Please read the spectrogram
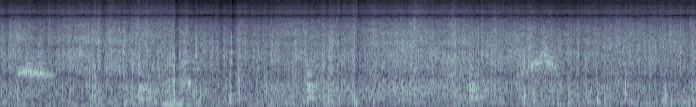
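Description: Mountain bike rolling fast down a dirt trail covered in fallen leaves: a steady rush of tyre and leaf noise with the bike's frame and parts rattling and knocking over bumps. Two brief high squeaks come through, one just after the start and one near the end.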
